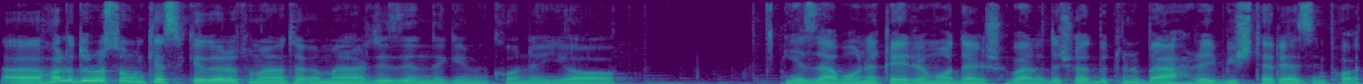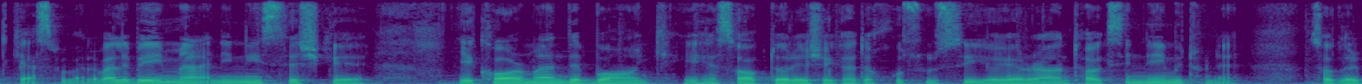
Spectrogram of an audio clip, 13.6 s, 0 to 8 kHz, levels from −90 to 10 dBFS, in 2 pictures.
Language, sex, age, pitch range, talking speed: Persian, male, 30-49, 95-120 Hz, 195 wpm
